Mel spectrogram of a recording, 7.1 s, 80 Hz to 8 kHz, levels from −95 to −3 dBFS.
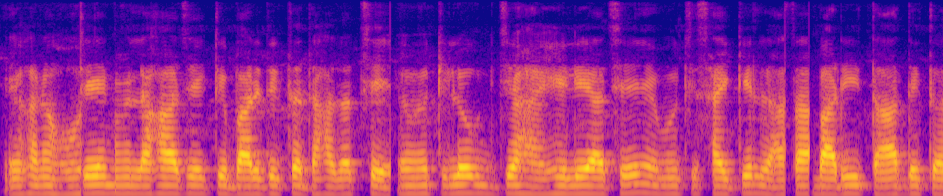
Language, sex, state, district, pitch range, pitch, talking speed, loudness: Bengali, male, West Bengal, Malda, 115-125 Hz, 120 Hz, 185 wpm, -19 LUFS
